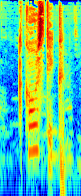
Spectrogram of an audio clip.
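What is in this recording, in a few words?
"acoustic", JPN, female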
